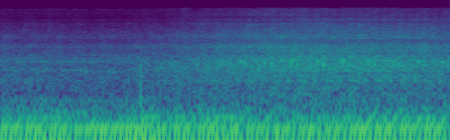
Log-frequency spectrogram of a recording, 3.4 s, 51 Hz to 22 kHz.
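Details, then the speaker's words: 2003 truck with an erratic idle surge: deep, mostly steady idle rumble with faint unevenness in the beat, surging a couple of times quickly, which is not normal, plus a slight miss; cause unknown. "but I felt it surged just a couple of times real quick and that is very uncommon that's not normal so got a little miss right now"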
